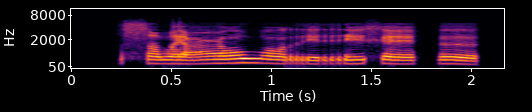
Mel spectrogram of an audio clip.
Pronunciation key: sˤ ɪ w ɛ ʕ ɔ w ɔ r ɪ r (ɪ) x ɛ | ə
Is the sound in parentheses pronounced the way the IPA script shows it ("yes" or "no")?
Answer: yes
